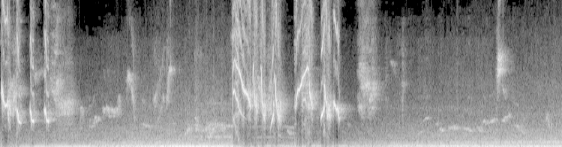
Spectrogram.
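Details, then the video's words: Orange-headed thrush singing, played to stimulate caged birds: short scattered chirps, then a loud burst of rapid sweeping whistles lasting about a second and a half, then quieter notes over constant low background noise. "Pancingan Anis Merah Paling Efektif: Meningkatkan Gacor & Kualitas Suara Burung!"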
